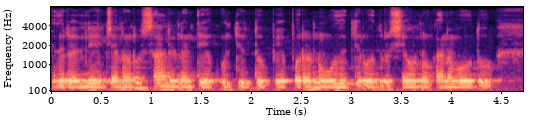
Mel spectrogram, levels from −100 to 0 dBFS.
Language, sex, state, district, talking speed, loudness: Kannada, male, Karnataka, Koppal, 115 wpm, -13 LUFS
